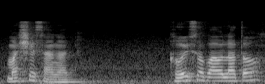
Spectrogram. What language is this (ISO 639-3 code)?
kok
